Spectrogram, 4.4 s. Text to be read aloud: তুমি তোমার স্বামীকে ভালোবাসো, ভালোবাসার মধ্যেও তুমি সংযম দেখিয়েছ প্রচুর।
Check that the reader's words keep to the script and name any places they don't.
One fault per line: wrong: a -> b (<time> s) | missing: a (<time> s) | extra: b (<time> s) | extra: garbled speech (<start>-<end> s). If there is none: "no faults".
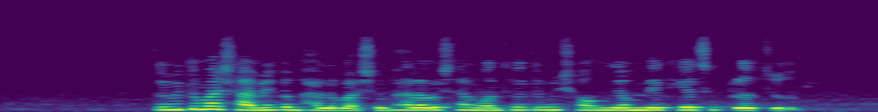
no faults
